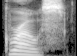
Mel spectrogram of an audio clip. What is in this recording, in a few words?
"gross", spelling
